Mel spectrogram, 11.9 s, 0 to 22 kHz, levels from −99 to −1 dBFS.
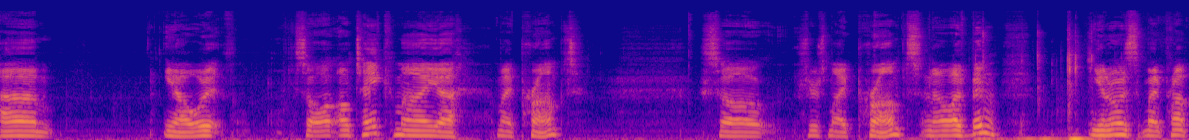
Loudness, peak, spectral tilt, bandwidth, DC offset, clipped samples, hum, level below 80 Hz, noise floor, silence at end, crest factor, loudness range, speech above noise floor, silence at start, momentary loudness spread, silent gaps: -36 LUFS; -18 dBFS; -5.5 dB/octave; 16 kHz; under 0.1%; under 0.1%; none; -46 dBFS; -63 dBFS; 0 s; 18 dB; 6 LU; 28 dB; 0 s; 16 LU; none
